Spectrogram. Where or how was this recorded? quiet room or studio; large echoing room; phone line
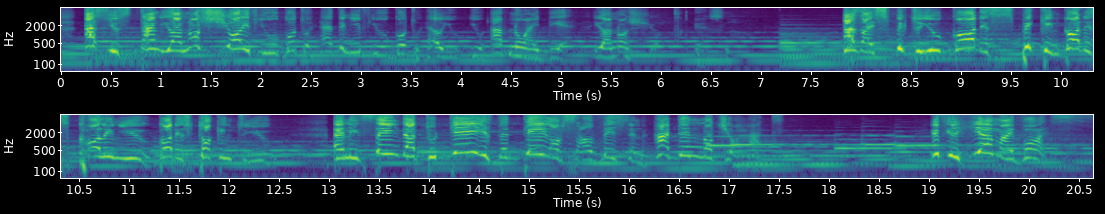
large echoing room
